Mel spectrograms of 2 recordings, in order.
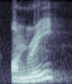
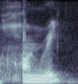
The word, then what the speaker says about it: Henri: Henri, or Henri, depending on how you want to pronounce it.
